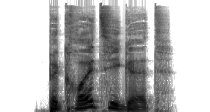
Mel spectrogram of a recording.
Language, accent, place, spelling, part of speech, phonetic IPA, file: German, Germany, Berlin, bekreuziget, verb, [bəˈkʁɔɪ̯t͡sɪɡət], De-bekreuziget.ogg
- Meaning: second-person plural subjunctive I of bekreuzigen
